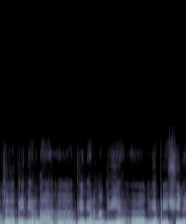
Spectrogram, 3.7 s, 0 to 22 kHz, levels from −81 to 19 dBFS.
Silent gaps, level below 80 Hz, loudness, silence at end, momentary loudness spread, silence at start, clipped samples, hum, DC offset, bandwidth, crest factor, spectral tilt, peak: none; -62 dBFS; -19 LUFS; 0 s; 2 LU; 0 s; under 0.1%; none; under 0.1%; 7.6 kHz; 12 dB; -8.5 dB/octave; -6 dBFS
